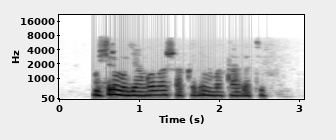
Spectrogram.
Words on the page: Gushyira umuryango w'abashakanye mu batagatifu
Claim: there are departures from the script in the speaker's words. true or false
false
